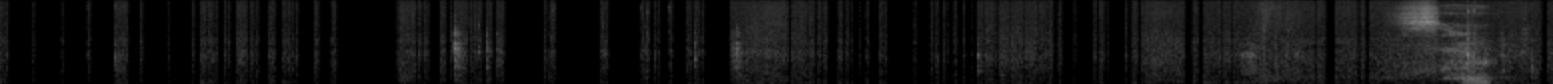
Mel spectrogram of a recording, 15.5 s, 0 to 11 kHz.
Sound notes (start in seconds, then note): 4.6 silence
